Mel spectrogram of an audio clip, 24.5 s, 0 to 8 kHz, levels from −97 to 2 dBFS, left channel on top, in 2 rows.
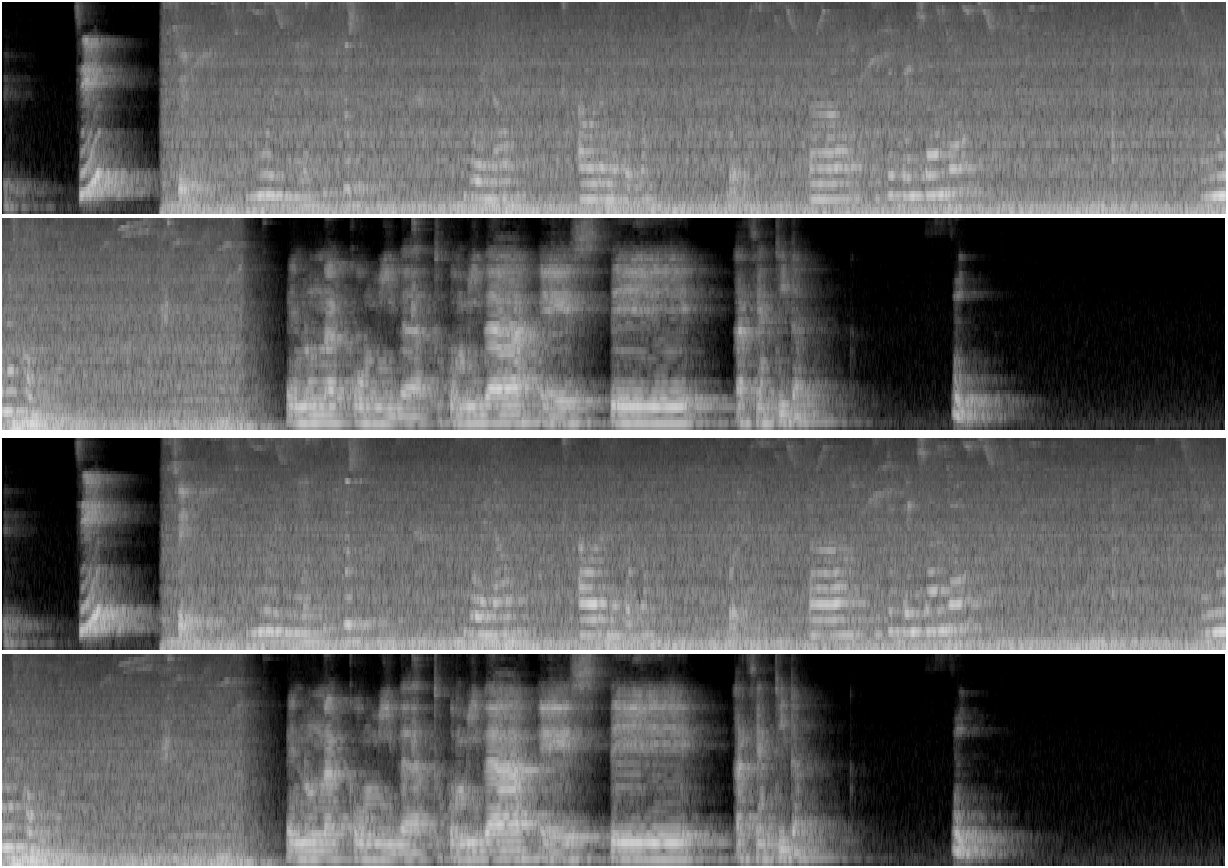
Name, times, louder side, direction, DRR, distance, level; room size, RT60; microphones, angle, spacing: sound 1, 1.6-14.6, equal, 65° left, 2.5 m, -28 dB
voice 1, 2.4-3.6 4.1-4.3 4.6-5.2 5.7-6.5 8.1-9.7 12.0-12.9 13.8-13.9 21.7-21.9, equal, 30° left, -3 dB, 1.8 m, -25 dB
voice 2, 15.1-19.2 19.6-20.3, equal, 35° right, -1 dB, 1.4 m, -25 dB
19.0 x 7.7 x 2.6 m, 0.99 s
head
